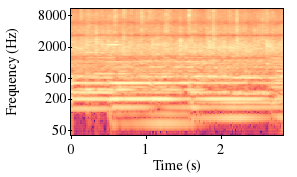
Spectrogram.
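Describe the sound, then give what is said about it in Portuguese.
An audience applauds to God in a steady, dense patter of clapping that holds at an even loudness throughout, with sustained keyboard chords playing underneath. “aplauso a Ele, a Ele seja a honra.”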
